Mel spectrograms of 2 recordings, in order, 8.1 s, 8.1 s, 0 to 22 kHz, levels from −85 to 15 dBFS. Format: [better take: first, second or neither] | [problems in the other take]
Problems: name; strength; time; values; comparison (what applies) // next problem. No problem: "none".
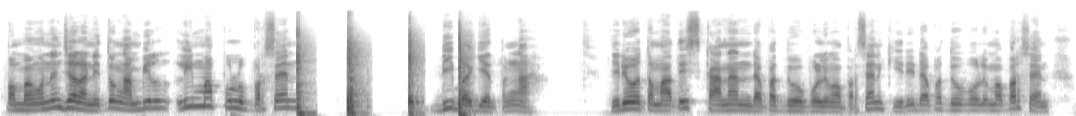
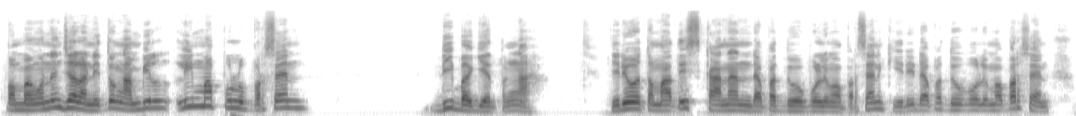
second | footsteps; loud; from 2 to 3.5 s; peak 3 dB above the speech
